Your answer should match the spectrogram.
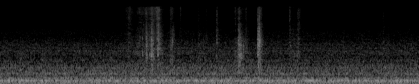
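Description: Paper pages of a handmade journal being handled and turned: a few short, crisp rustles starting a little over a second in, over a steady low hum.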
